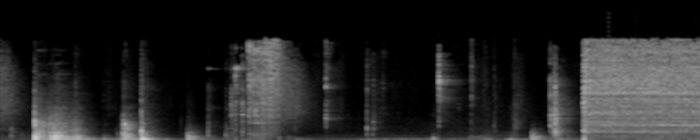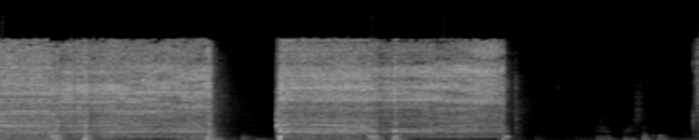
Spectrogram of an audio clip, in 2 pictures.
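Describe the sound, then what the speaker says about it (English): Air impact wrench snugging the rear sway bar bolts on a MINI Cooper: two loud, sustained bursts of whirring hammering, the first about three and a half seconds long, then a shorter one, after some clinking handling of tools and parts. "we'll go ahead and use our air tool to snug those down again"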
